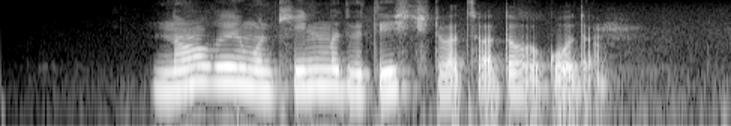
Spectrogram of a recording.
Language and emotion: Russian, neutral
